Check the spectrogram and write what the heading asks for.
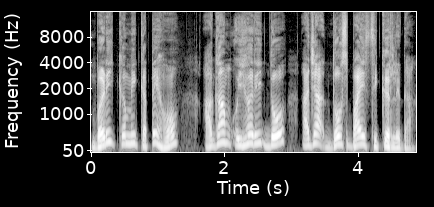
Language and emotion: Santali, disgusted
